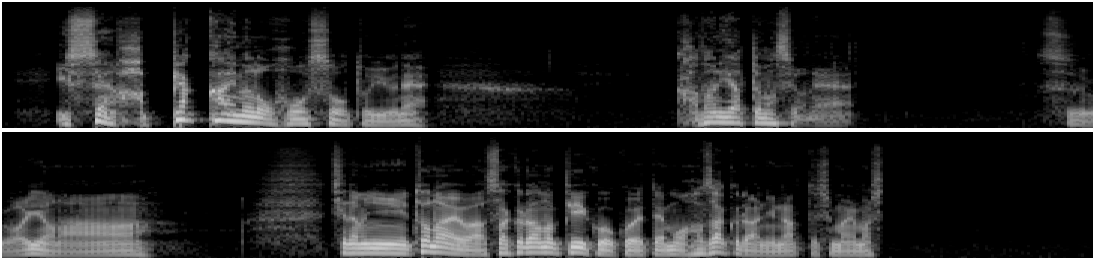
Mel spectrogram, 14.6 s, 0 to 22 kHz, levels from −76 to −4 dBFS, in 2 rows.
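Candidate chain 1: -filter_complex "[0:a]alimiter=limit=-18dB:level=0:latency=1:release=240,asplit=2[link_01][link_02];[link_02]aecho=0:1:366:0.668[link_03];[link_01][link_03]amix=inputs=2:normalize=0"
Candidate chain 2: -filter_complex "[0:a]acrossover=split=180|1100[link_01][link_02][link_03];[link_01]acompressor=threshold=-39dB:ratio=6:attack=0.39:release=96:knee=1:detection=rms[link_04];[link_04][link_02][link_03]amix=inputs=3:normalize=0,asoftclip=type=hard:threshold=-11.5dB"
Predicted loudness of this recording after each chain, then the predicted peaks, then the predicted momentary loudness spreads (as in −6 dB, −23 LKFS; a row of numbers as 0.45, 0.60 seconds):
−30.0, −26.5 LKFS; −13.5, −11.5 dBFS; 15, 18 LU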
